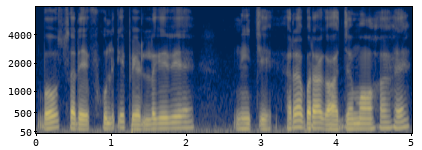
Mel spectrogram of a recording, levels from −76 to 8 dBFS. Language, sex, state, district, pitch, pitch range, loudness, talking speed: Hindi, male, Uttar Pradesh, Saharanpur, 120 Hz, 110-135 Hz, -16 LUFS, 180 wpm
